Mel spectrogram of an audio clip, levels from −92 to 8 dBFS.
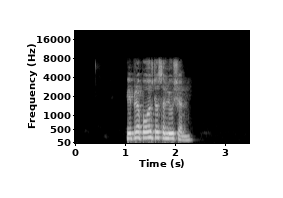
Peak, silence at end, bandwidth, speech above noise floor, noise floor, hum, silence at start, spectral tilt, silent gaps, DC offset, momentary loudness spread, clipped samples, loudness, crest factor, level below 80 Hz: -2 dBFS; 1.15 s; 8 kHz; 75 dB; -88 dBFS; none; 1.05 s; -5.5 dB/octave; none; under 0.1%; 10 LU; under 0.1%; -14 LUFS; 14 dB; -54 dBFS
